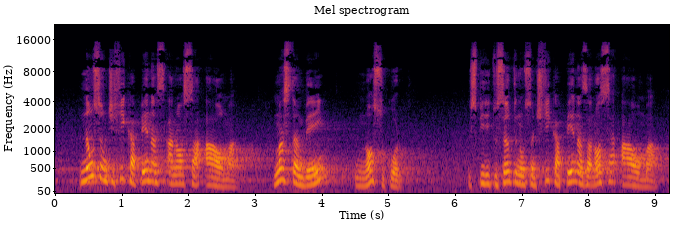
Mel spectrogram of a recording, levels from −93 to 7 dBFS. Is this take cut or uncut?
uncut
